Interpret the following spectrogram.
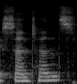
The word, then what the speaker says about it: sentence: match what's around them they notice that a lot of people don't say sentence with that t sound we have the same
